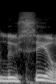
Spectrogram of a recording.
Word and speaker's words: Lucille: Is it you pronounce it Lucille, right?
